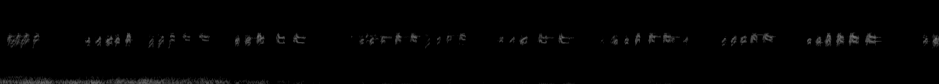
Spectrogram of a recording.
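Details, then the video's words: Great tit family live at the nest, morning of 20 June 2023: steady runs of high, quick chirps in short bursts about every half second, with a low rumble during the first few seconds. "GREAT TIT FAMILY LIVE"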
